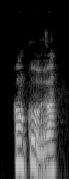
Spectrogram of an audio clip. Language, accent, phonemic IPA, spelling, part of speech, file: French, Canada, /kɔ̃.kuʁ.ʁa/, concourra, verb, LL-Q150 (fra)-concourra.wav
- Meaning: third-person singular simple future of concourir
